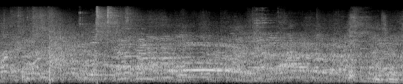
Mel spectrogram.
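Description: Swords clash with sharp clacks.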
